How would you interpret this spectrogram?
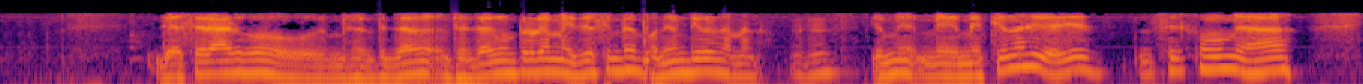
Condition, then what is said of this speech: Parkinson's disease. Se me entiende, a veces no se me entiende nada.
